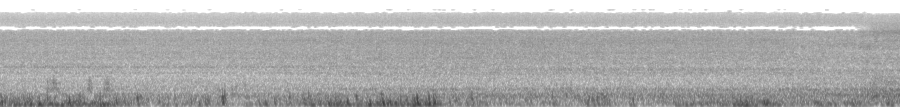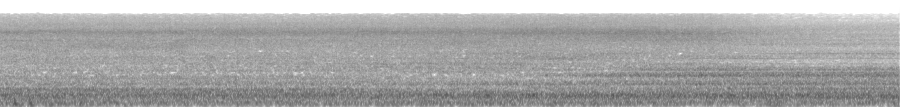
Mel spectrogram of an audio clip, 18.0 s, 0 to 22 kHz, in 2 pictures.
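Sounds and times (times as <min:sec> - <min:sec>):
faint machine hum: 0:00.0 - 0:18.0.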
